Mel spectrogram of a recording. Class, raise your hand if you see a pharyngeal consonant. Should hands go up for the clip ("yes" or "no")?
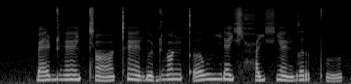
yes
